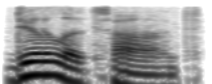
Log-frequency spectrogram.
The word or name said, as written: dilettante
